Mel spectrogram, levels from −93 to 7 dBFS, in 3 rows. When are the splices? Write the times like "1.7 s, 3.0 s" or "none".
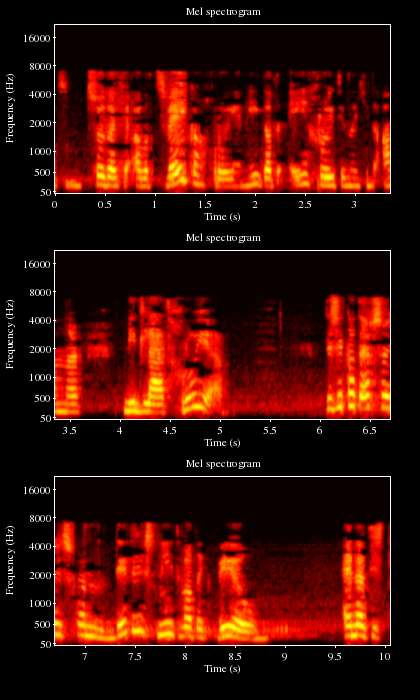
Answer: none

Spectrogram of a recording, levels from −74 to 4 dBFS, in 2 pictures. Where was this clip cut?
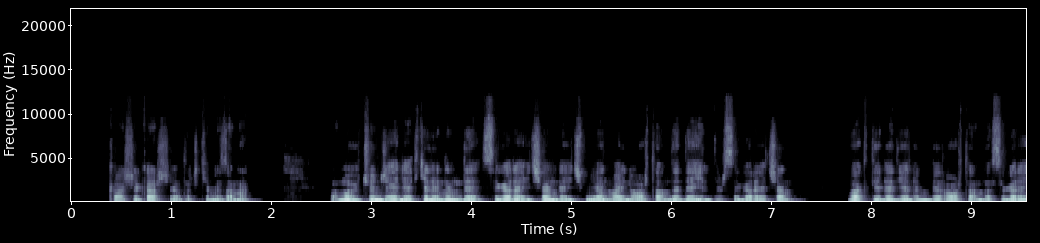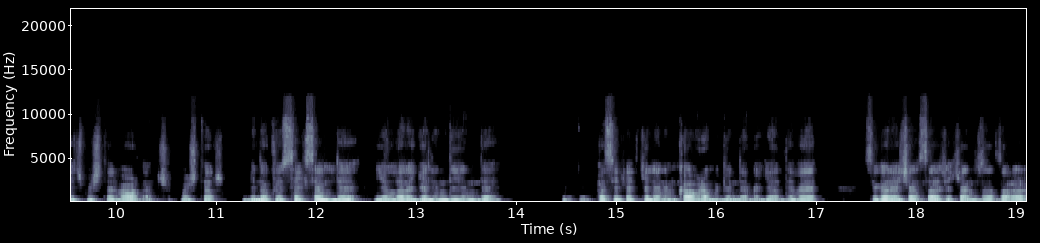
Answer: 11.2 s

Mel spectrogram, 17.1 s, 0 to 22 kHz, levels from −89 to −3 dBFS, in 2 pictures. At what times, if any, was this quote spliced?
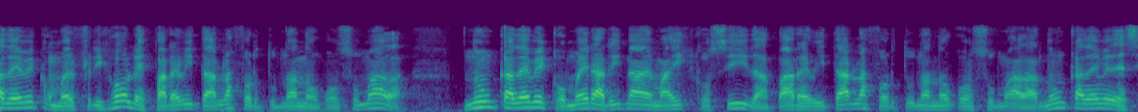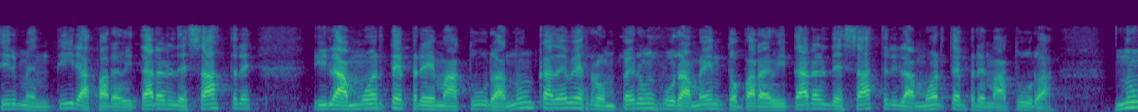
none

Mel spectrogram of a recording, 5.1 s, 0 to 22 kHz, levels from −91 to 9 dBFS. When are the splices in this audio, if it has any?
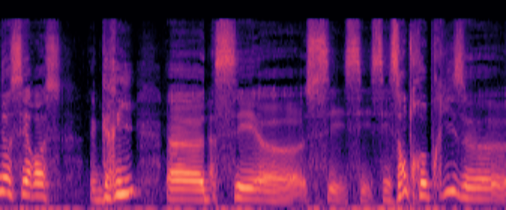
2.1 s

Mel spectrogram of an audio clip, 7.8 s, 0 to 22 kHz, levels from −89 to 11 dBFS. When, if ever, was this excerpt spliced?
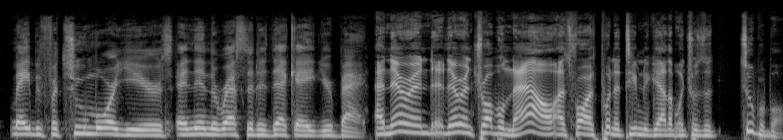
3.7 s, 6.8 s

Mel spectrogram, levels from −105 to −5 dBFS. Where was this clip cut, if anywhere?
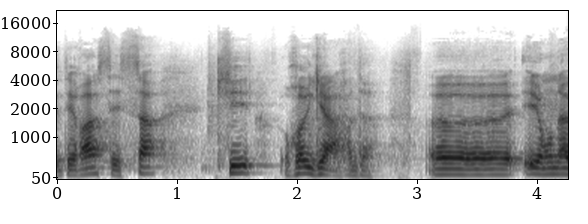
2.9 s

